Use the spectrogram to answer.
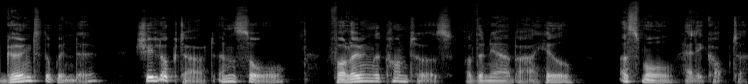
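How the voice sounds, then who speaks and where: Man's voice with vocal fry, very wide pitch swings and big swings in loudness. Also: moderate pace. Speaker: author. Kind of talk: short story reading.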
